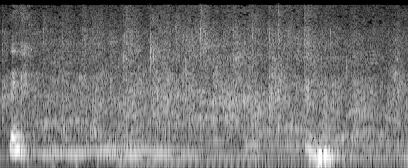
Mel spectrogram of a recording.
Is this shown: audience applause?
yes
